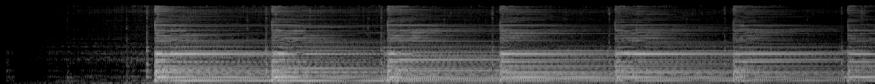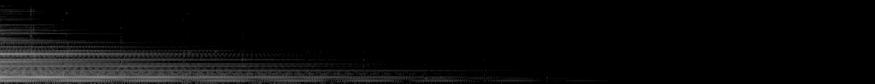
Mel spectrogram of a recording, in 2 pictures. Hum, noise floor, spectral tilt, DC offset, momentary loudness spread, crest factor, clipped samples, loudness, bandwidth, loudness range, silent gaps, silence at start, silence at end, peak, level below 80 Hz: none; under -90 dBFS; -4 dB/octave; under 0.1%; 20 LU; 22 dB; under 0.1%; -24 LUFS; 17 kHz; 16 LU; none; 1 s; 5.95 s; -6 dBFS; -50 dBFS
